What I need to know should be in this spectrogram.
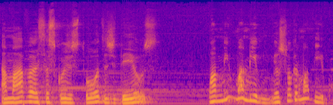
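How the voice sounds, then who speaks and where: A Brazilian woman preaching a testimony in church, telling stories in a lively way and acting out the voices of others. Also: fairly low pitch, quick pace, creaky, soft background music. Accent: Brazilian Portuguese. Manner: lively storytelling with laughs, acts out voices. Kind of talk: sermon testimony.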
